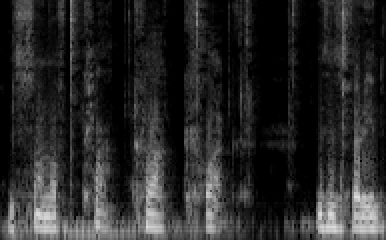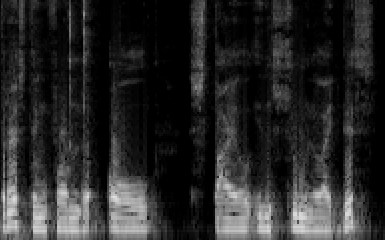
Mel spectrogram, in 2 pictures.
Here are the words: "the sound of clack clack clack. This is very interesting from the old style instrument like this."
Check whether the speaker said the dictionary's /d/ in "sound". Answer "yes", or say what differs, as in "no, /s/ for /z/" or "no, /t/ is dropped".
no, /d/ is dropped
